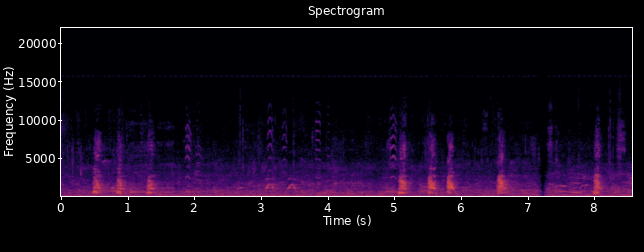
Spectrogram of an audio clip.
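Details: At a Colored Bull Terrier Best of Variety ring, dog show, March 2, 2013: short punchy barks come in bursts, three together early, then four more, with people talking continuously in the background.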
